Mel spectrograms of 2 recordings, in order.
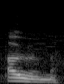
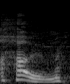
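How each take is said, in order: First: The word begins without any h sound. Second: The word begins with a clear h sound. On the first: "I used to not say H's a lot" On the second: "Not home"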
